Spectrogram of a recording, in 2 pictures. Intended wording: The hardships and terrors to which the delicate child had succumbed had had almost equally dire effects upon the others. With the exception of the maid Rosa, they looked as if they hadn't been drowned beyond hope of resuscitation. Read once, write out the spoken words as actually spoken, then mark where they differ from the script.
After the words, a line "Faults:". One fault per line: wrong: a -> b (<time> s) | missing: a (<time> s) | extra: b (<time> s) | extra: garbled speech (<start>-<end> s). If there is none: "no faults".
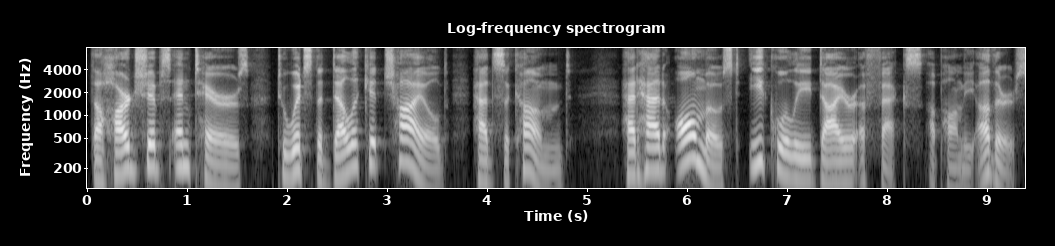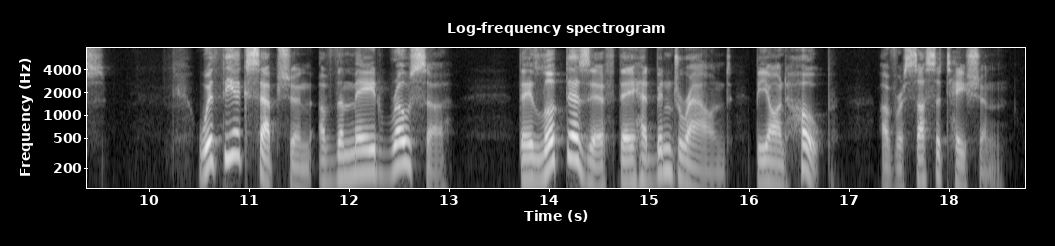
The hardships and terrors to which the delicate child had succumbed had had almost equally dire effects upon the others. With the exception of the maid Rosa, they looked as if they had been drowned beyond hope of resuscitation.
Faults:
wrong: hadn't -> had (14.9 s)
